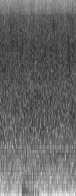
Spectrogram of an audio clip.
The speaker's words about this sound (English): Let's go ahead and give my guy a round of applause.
